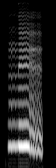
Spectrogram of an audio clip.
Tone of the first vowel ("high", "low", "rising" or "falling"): falling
